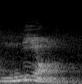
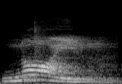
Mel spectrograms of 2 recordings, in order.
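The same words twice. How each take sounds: First: Neon read by its letters, two syllables; spelling pronunciation. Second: Neun drawn out as "noyn", loud; correct German pronunciation. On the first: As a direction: misread it as English Neon. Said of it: "This is how it is spelled". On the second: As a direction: model Neun loudly with an "oy" glide. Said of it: "This is how it is pronounced". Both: Shown as a demonstration.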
